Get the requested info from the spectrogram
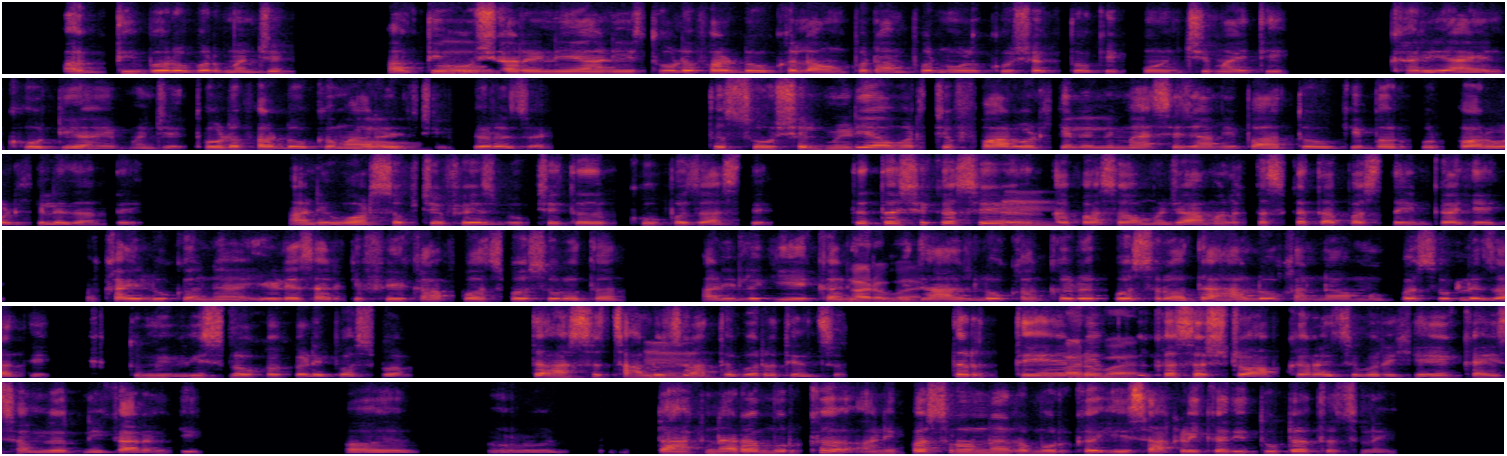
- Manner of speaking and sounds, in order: in English: "फॉरवर्ड"; in English: "फॉरवर्ड"; in English: "स्टॉप"
- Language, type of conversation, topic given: Marathi, podcast, इंटरनेटवर माहिती शोधताना तुम्ही कोणत्या गोष्टी तपासता?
